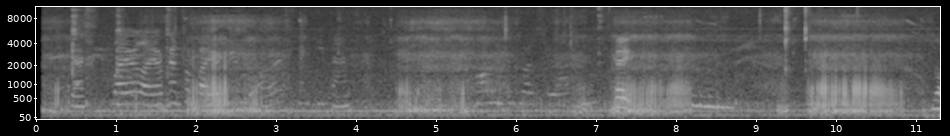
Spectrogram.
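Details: Irregular low rattling snores with squeaky whistling tones in a quiet room; snoring.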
